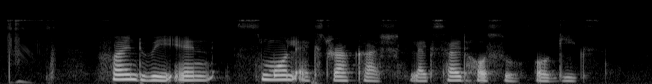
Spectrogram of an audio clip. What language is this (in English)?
Nigerian Pidgin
